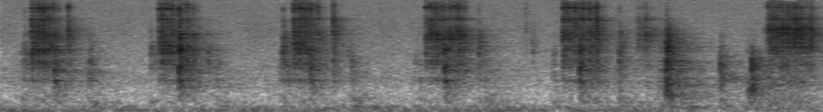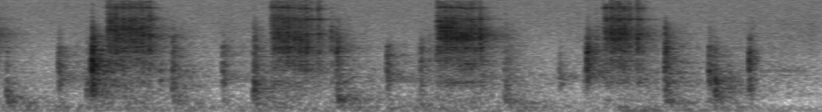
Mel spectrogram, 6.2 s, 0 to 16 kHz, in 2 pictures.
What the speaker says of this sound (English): now I'll start removing the 2 nuts that connect it to the brake booster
